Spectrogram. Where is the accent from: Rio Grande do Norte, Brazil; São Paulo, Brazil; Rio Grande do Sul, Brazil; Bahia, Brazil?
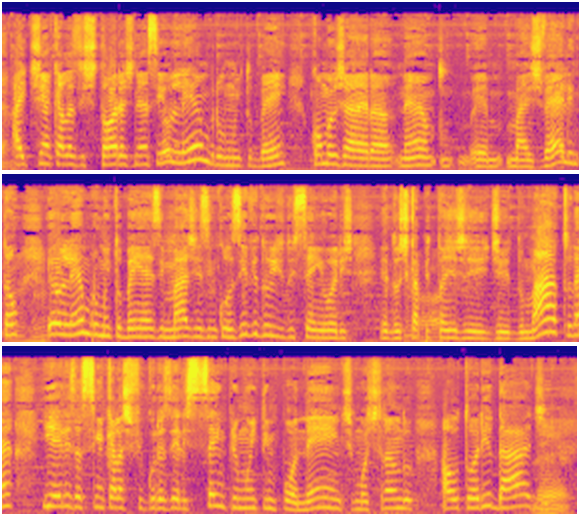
Bahia, Brazil; Salvador; now in Rio de Janeiro, Brazil; sou natural de Salvador, vim parar aqui no Rio de Janeiro, inclusive para desenvolver trabalho doméstico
